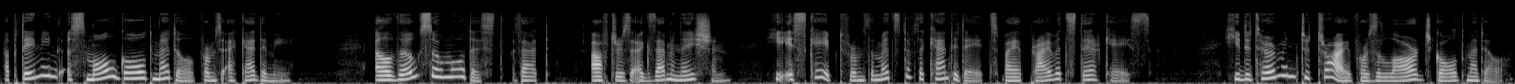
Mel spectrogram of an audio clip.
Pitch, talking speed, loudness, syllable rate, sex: 225 Hz, 145 wpm, -21 LUFS, 4.9 syllables/s, female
